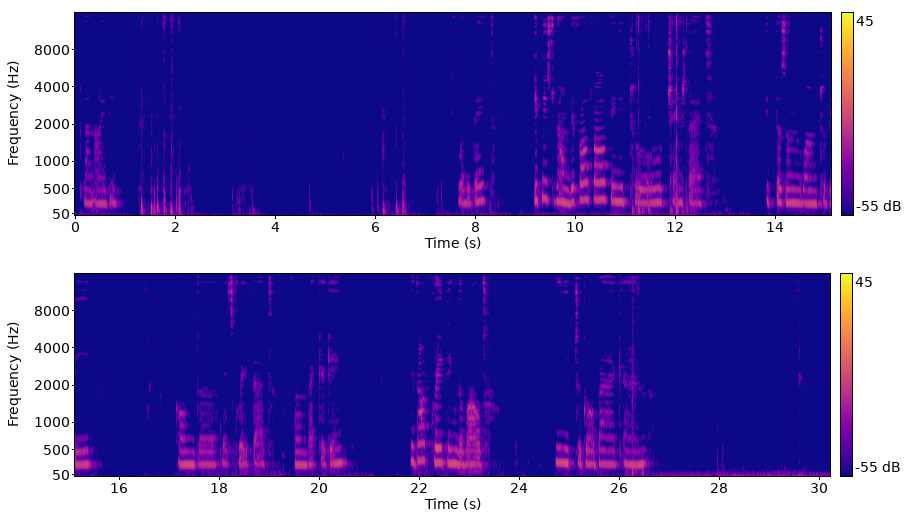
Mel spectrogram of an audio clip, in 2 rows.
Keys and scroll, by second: 1.4 ctrl+c, 1.9 Tab, 6.3 ctrl+v, 11.3 Tab, 26.4 Tab.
